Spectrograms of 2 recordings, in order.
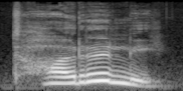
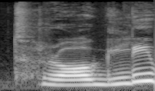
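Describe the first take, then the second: First: The gh is barely heard, almost silent. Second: The gh is said as a hard g. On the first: The speaker calls it right. "आप कहेंगे थरली" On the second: The speaker calls it wrong. "थ्रोगली बोलेंगे तो ये गलत होगा"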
